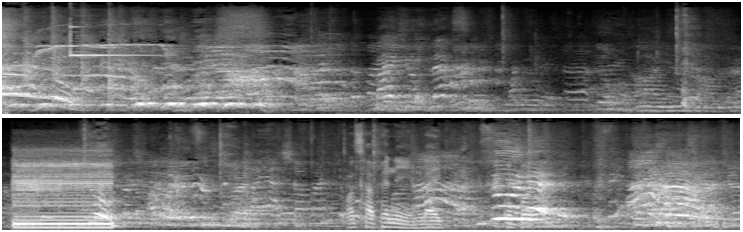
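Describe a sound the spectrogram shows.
Young women talk and laugh nearby.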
